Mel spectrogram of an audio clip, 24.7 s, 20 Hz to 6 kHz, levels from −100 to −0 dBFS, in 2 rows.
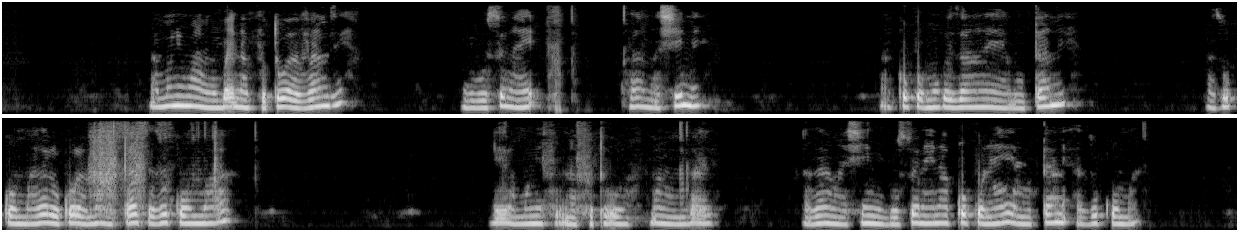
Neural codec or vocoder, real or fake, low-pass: codec, 16 kHz, 8 kbps, FreqCodec, larger model; fake; 5.4 kHz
